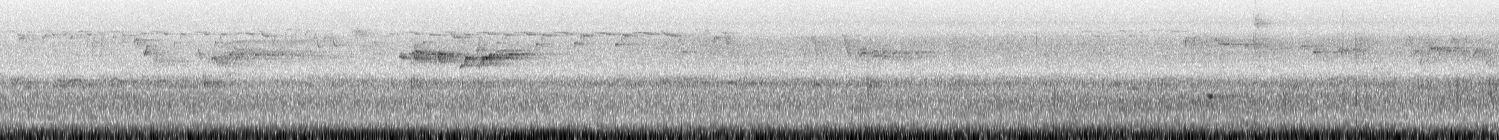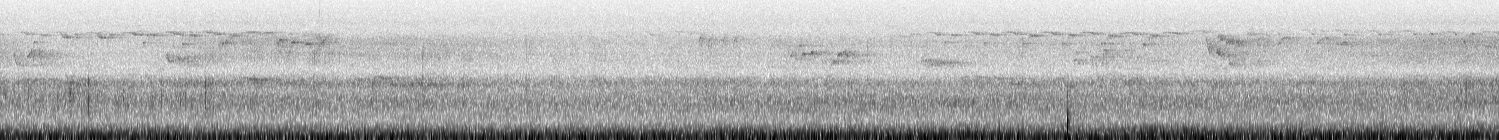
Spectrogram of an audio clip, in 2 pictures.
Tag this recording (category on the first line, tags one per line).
Soundscapes > Nature
alice-holt-forest
meadow
natural-soundscape
nature
phenological-recording
raspberry-pi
